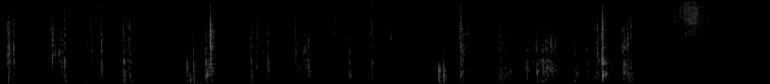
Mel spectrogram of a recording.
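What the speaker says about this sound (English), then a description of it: "as I'm shuffling" Tarot cards are shuffled by hand in quick, irregular riffling bursts, close and fairly soft, with no one talking.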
